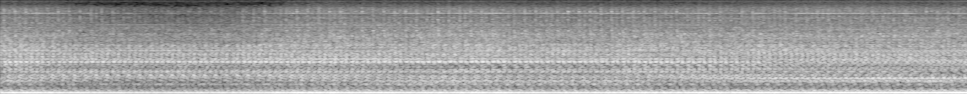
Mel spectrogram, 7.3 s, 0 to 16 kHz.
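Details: John Deere 850J dozer diesel after second rebuild, run outside: steady, even idle with smooth low thrum, no knocks, rattles or misses; no leaks, all normal.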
